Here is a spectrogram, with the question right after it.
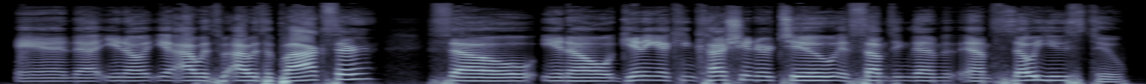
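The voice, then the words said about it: Lisping imitation of another person's voice. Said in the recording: “the worst impression you do ... I just did the lisp”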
